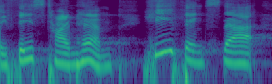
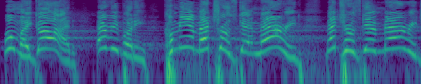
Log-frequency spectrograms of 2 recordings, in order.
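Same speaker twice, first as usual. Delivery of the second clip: high, loud excited yelling; excited shout; 11 semitones higher, 4 dB louder than usual. Retold or imitated. Brother-in-law shouting to the family about the wedding, excited. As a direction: call the whole family over, thrilled. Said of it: "my brother-in-law goes".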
